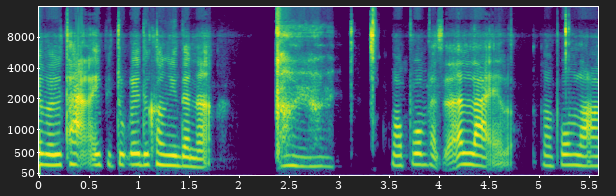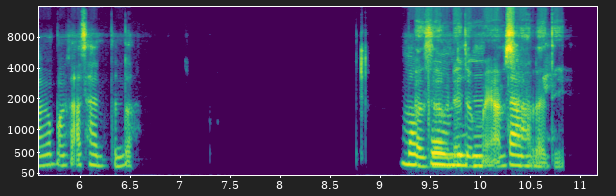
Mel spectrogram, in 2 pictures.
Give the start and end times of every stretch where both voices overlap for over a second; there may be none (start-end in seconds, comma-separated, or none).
9.3-10.7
